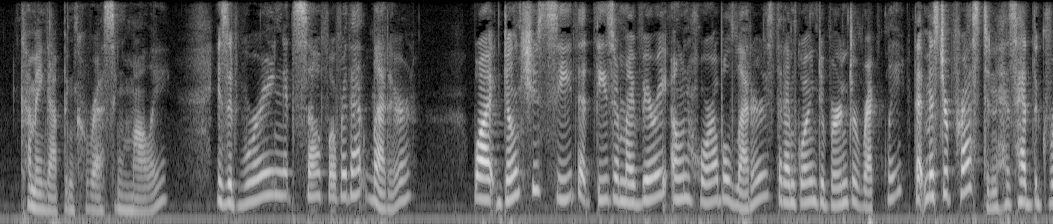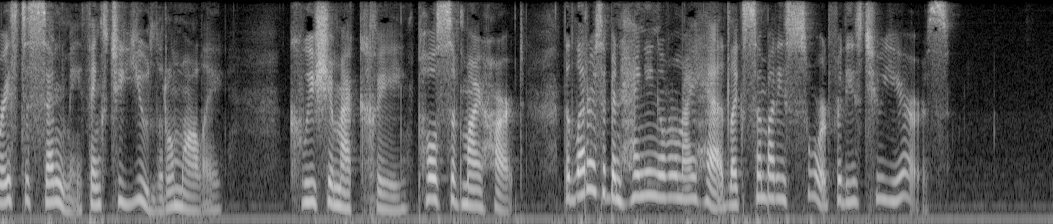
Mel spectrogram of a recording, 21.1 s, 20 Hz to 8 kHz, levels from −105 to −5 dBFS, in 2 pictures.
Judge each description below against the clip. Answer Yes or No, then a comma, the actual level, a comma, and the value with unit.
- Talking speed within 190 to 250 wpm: Yes, average, 195 wpm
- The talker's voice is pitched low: No, high, 225 Hz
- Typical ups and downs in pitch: No, wide, 6.0 semitones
